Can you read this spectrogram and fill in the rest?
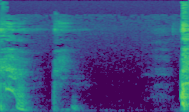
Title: Intermittent Post-Viral Coughing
